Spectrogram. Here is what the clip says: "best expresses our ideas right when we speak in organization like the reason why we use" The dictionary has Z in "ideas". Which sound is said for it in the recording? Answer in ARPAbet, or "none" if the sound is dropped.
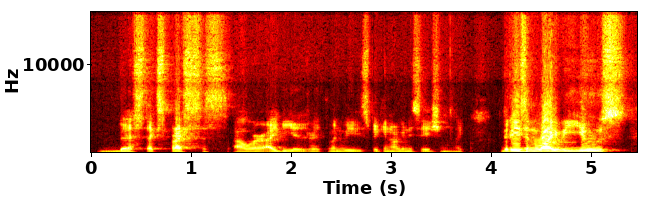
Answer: none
